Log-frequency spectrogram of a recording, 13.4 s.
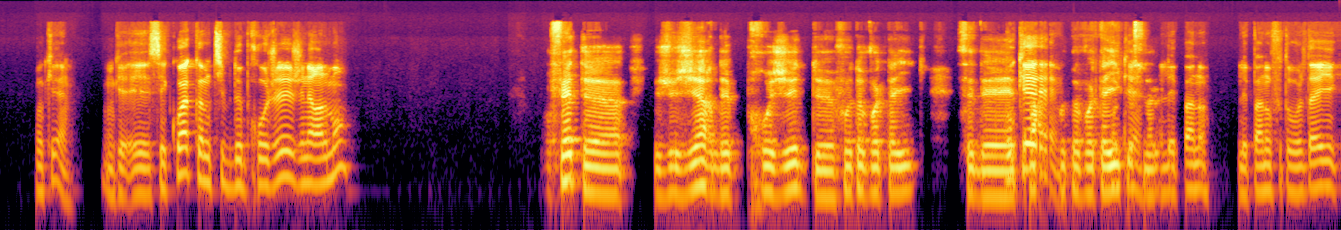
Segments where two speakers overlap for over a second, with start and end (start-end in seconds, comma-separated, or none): none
